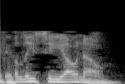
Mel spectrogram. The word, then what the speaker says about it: Feliciano: When you get down to Jose Feliciano, you spelled his name wrong. – Oh, no. – You spelled it F-E-L-I-C-I-O-N-O. Jose Feliciano. – It's Feliciano.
